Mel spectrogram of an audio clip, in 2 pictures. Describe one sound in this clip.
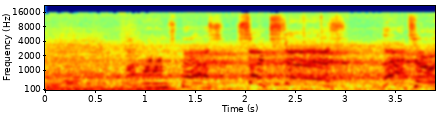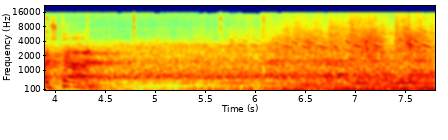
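A crackling electric spell zaps in a video game.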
